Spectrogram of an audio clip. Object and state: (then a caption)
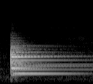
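Sound steel tank (no cracks). A ball peen hammer taps a steel air compressor tank once as a crude ring test. It gives a sharp metallic ring with a clear tone around 1.3 kHz that decays smoothly over about a second. The clean ring indicates the tank's metal is in good condition, with no cracks or flaws.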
